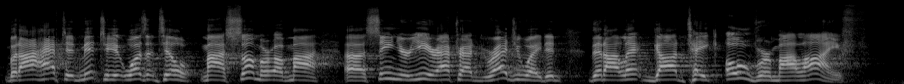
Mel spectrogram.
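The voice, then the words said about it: Southern US accent. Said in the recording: “I'm from South Georgia, okay? If you can't tell from the accent by now, that's where this accent comes from. Good old South Georgia.”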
